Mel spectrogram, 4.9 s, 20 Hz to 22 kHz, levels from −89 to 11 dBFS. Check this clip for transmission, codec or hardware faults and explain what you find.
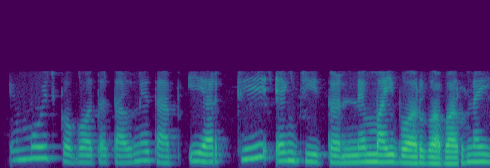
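One fault stands out: automatic gain rising. It runs from 0.08 s to the end at 4.90 s. The gain control judged the input too quiet and kept raising its gain. Speech and background noise swell together, so the noise floor climbs along with the voice. The missing content above 4 kHz comes from the G.711 mu-law call path and is not a fault.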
